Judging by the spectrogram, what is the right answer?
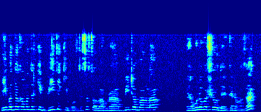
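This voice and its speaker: A woman's voice: on the high side, a little mellow. Woman tutor explaining a lesson. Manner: reads English lines slowly, then translates each into Bengali; repeats phrases and explains step by step. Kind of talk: recorded textbook lesson. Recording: slightly dull with faint hiss.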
